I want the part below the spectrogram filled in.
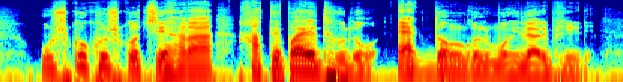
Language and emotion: Bengali, neutral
